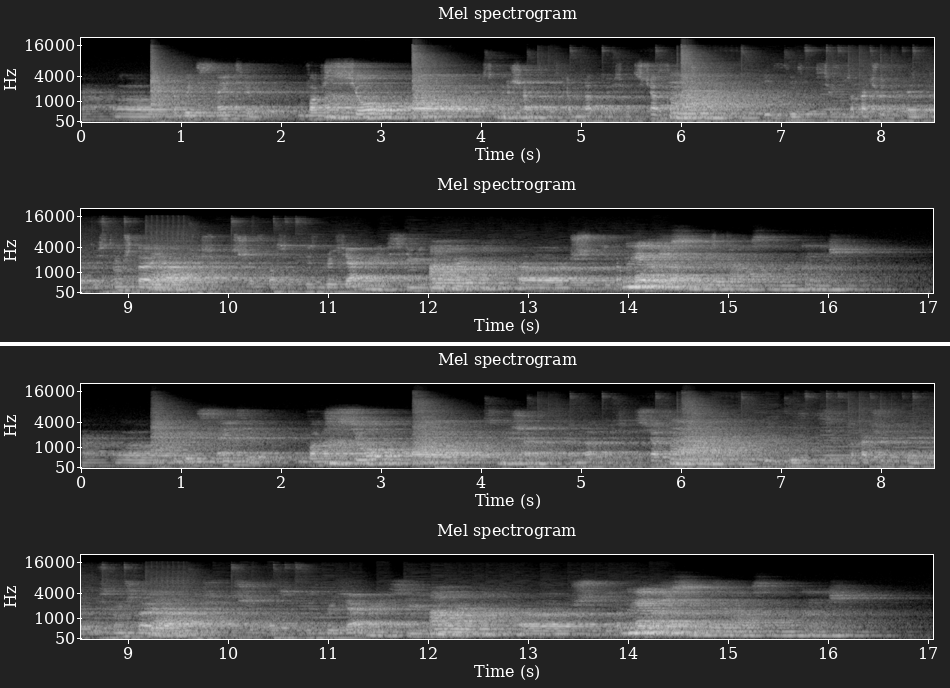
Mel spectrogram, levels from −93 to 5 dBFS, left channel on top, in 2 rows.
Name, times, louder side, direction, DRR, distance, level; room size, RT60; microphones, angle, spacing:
voice 1, 0.3-1.8 2.2-4.5 4.9-5.8 6.2-6.3 6.8-12.4 12.9-14.5, left 2 dB, 80° left, -3 dB, 1.0 m, -25 dB
sound 1, 0.7-1.5 3.3-4.3 6.0-7.1 8.5-9.1, left 2 dB, 65° left, 0.6 m, -29 dB
voice 2, 2.4-2.8 4.2-4.4 5.9-6.4 9.2-9.5 12.0-12.8 13.9-16.1, left 1 dB, 45° left, -13 dB, 1.3 m, -23 dB
sound 2, 4.0-4.1 4.5-10.9, equal, 5° left, 1.0 m, -43 dB
sound 3, 5.8-14.5, right 1 dB, 85° right, 1.2 m, -42 dB
11.5 x 4.3 x 2.6 m, 2.9 s
head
